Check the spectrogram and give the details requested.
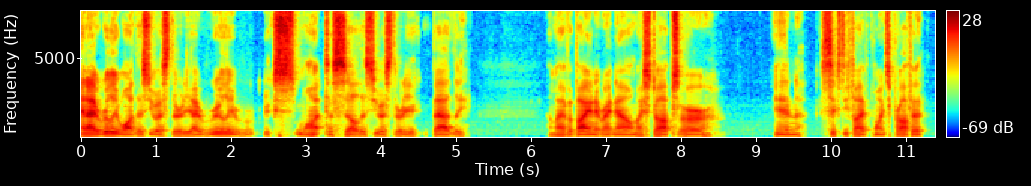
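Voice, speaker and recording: A man's voice: lowish voice, level tone, moderate pace, gravelly, sharp tone. An American man casually chatting on a livestream while trading, rambling and talking to his viewers. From United States. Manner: rambling, repeats himself, chats with viewers. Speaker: livestream trader.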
